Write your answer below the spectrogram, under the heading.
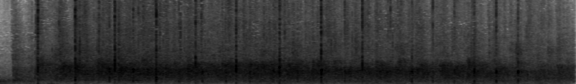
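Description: Audience applauding: dense clapping that starts about half a second in and eases off a little near the end.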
